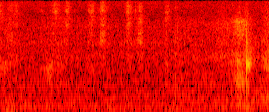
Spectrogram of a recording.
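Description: A pen or marker scratches across a surface in short, faint strokes, close by, with no speech.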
